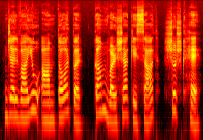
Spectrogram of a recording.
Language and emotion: Hindi, neutral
